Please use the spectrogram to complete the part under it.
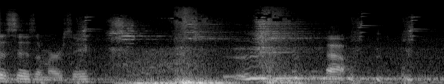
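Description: A sword swings with a whooshing slash.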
